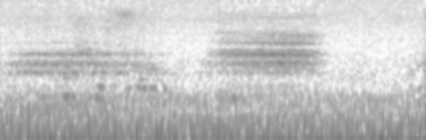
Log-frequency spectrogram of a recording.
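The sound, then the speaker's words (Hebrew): Deep breathing during a stretching exercise, quiet and slow, with two long airy breaths separated by a short pause over a soft low background hum. “לנשום. עוד נשימה.”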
